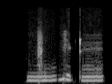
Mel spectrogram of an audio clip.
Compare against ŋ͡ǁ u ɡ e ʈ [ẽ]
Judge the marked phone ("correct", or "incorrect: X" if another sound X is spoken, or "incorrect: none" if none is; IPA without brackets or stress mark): incorrect: ɛ̃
